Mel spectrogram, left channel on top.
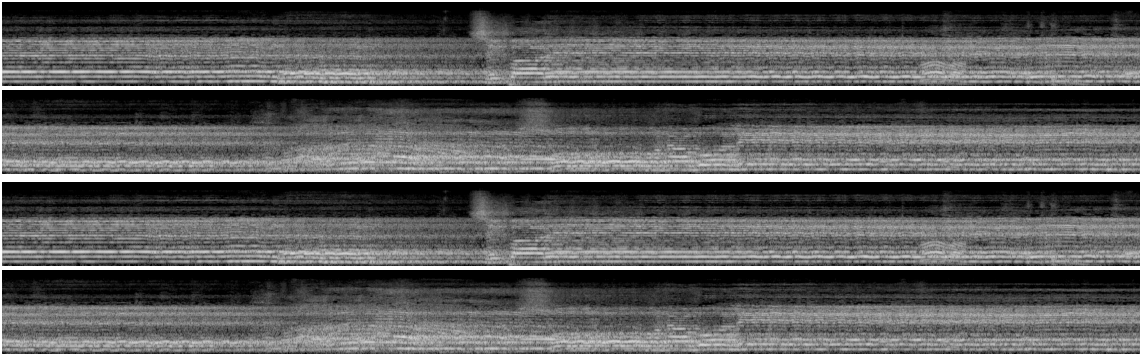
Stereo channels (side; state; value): both; identical; correlation 1.00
